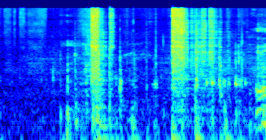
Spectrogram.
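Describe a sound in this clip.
A plastic block taps and slides across a mat.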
